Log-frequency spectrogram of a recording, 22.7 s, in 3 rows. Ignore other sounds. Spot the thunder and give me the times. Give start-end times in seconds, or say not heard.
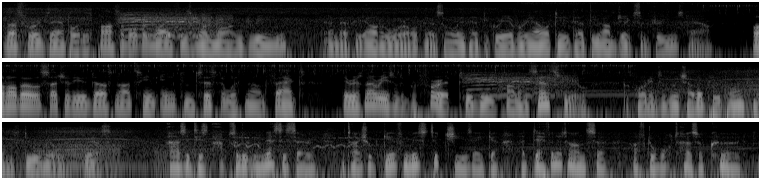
not heard.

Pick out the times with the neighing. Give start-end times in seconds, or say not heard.
1.1-2.4, 12.2-13.3, 17.4-18.8.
